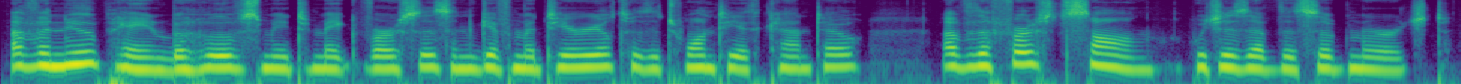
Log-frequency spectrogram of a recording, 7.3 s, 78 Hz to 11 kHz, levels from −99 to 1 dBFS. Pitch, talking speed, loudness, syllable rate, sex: 205 Hz, 205 wpm, -17 LUFS, 5.1 syllables/s, female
